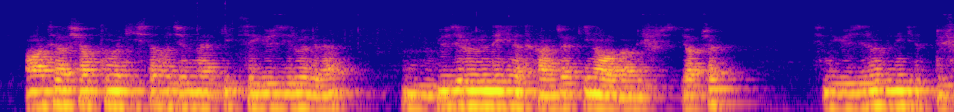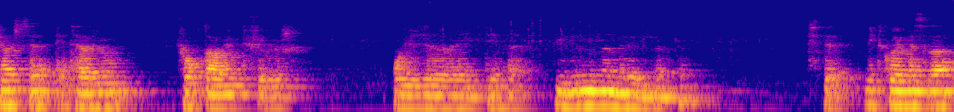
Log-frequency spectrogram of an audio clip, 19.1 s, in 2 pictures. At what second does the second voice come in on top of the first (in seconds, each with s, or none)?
none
